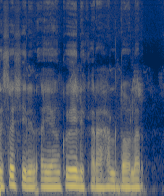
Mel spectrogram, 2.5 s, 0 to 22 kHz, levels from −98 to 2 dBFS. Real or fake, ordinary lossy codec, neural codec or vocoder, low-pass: real; none; none; none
